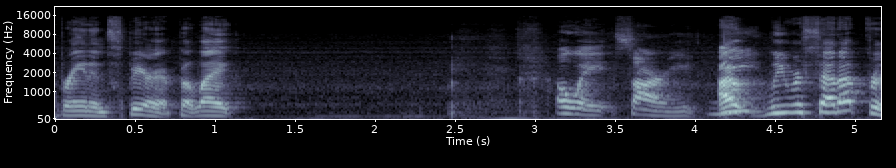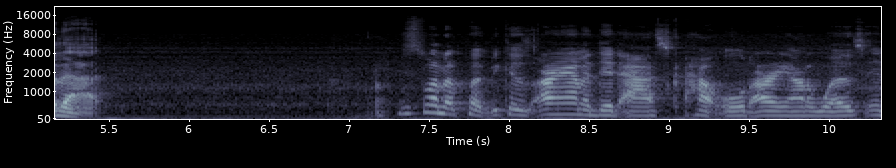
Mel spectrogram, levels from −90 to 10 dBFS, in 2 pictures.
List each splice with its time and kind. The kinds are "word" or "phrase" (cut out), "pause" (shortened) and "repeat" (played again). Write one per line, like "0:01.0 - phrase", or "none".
0:07.2 - pause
